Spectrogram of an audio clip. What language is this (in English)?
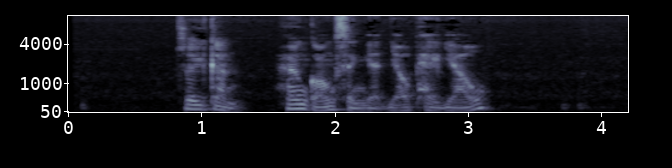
Cantonese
